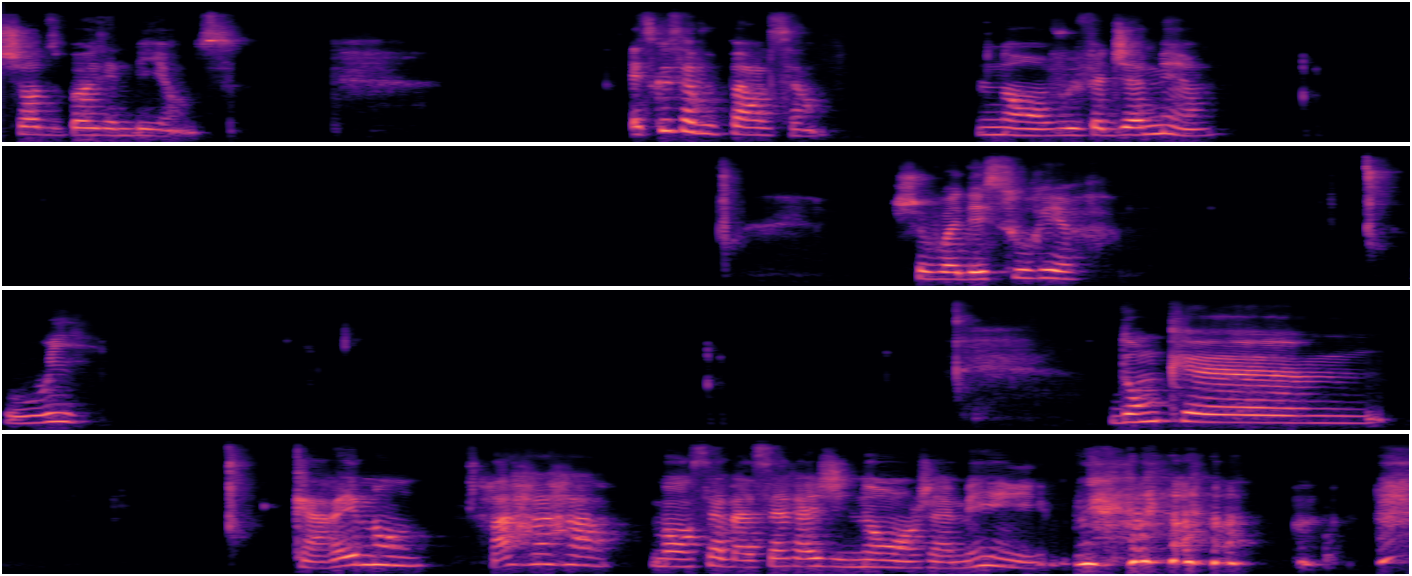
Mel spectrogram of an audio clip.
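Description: A young woman talks calmly over an online call, with pauses.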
